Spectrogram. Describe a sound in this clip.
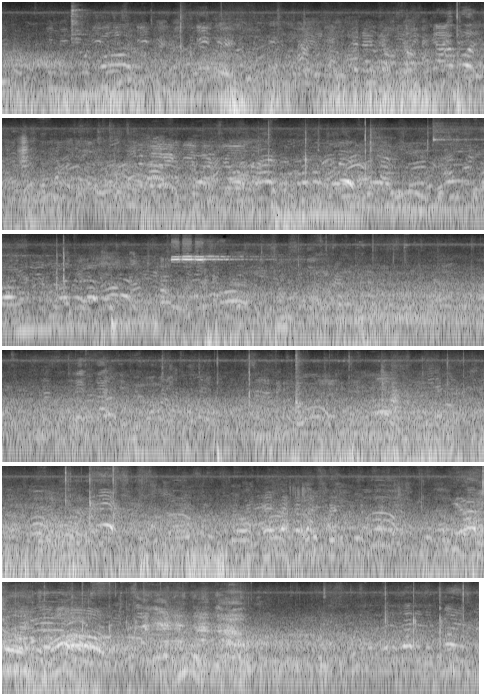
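Spectators chatter and call out across an open field.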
